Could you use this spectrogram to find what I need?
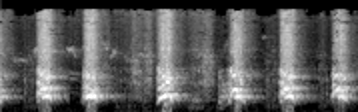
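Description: Dog barking: six sharp, loud barks in an uneven rhythm, with short silent gaps between them and no other sound.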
